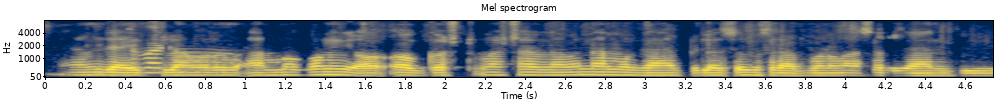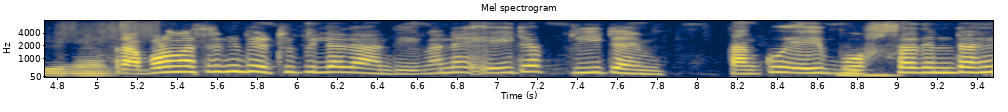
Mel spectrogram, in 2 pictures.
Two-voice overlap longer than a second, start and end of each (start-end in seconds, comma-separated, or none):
none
